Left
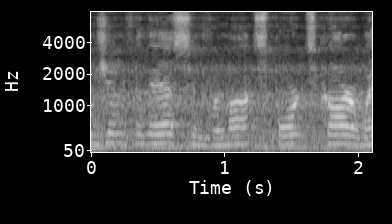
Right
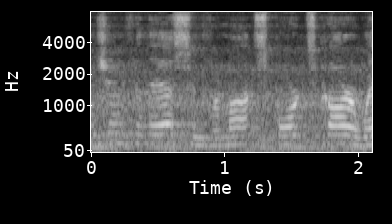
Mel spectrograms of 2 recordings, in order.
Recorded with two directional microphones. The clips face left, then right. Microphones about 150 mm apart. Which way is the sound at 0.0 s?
10° right (ahead or behind).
